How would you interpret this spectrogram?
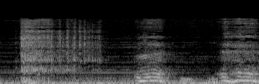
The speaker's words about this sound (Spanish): En la habitación contigua a la gran sala, el barón de Tífano sonríe satisfecho al tiempo que le ofrece unas monedas de oro a su fiel criado, el gitano Sarco.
